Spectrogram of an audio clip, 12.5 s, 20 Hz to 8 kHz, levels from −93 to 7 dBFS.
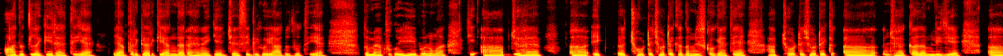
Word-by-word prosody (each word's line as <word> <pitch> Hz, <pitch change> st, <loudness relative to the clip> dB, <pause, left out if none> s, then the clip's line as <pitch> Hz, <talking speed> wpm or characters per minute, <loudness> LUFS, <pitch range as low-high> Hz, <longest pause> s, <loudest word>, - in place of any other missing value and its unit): आदत 130 Hz, -2 st, +1 dB
लगी 110 Hz, -1 st, +2 dB
रहती 105 Hz, -2 st, -1 dB
है 100 Hz, +1 st, +1 dB, 0.3 s
या 115 Hz, -1 st, +4 dB
फिर -, -, 0 dB
घर 115 Hz, -1 st, +3 dB
के -, -, +1 dB
अंदर 110 Hz, 0 st, +2 dB
रहने 110 Hz, +1 st, +1 dB
की 140 Hz, +4 st, +2 dB
जैसी 140 Hz, 0 st, +1 dB
भी 140 Hz, -1 st, -3 dB
कोई 120 Hz, -3 st, +1 dB
आदत 95 Hz, +1 st, -5 dB
होती 95 Hz, -, -5 dB
है। -, -, -1 dB, 0.5 s
तो 145 Hz, -, +3 dB
मैं 150 Hz, +1 st, +5 dB
आपको 160 Hz, -, -1 dB
को 170 Hz, -, +2 dB
यही 140 Hz, -3 st, +4 dB
बोलूँगा 125 Hz, -3 st, 0 dB, 0.3 s
कि -, -, -3 dB
आप 120 Hz, +2 st, +2 dB
जो 135 Hz, -, +3 dB
है 140 Hz, +2 st, +4 dB, 0.4 s
अ, 120 Hz, -2 st, +4 dB
एक 130 Hz, -1 st, -1 dB, 0.3 s
छोटे-छोटे 165 Hz, -3 st, +1 dB
कदम -, -, 0 dB
जिसको 120 Hz, +1 st, -2 dB
कहते 120 Hz, +1 st, 0 dB
हैं, 155 Hz, -, +2 dB, 0.3 s
आप 130 Hz, +1 st, +1 dB
छोटे-छोटे 135 Hz, +2 st, 0 dB
क -, -, -3 dB
अ, 120 Hz, 0 st, +2 dB
जो 120 Hz, +2 st, -1 dB
है 115 Hz, -, +2 dB
कदम 115 Hz, 0 st, +3 dB
लीजिए। 110 Hz, +4 st, +1 dB
अ, 140 Hz, -, -7 dB
120 Hz, 205 wpm, -23 LUFS, 110-140 Hz, 0.5 s, मैं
